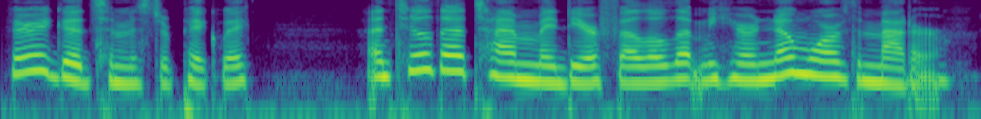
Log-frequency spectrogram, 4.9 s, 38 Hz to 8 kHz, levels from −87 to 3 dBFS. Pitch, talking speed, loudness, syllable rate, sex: 240 Hz, 230 wpm, -16 LUFS, 5.8 syllables/s, female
